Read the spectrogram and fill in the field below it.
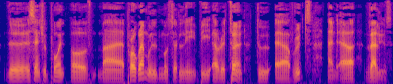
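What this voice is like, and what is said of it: Put-on Belgian accent. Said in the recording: “an article in La Libre, a Belgian publication. I'll do the accent”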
